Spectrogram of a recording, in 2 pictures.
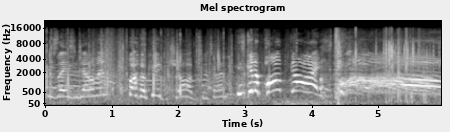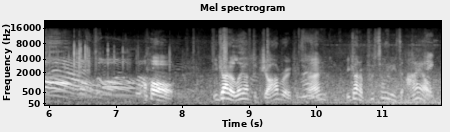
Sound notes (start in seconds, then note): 4.4 all Screaming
